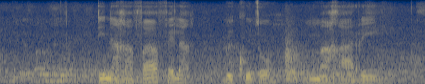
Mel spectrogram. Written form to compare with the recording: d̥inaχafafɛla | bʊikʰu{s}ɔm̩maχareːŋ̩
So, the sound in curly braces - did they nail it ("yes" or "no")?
no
